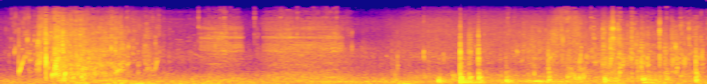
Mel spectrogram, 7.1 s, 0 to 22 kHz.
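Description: A largemouth bass splashing at the surface as it is lifted from the water, then a series of sharp knocks and thumps on the plastic hull of an Old Town PDL 106 pedal kayak as the fish is swung aboard and handled.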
